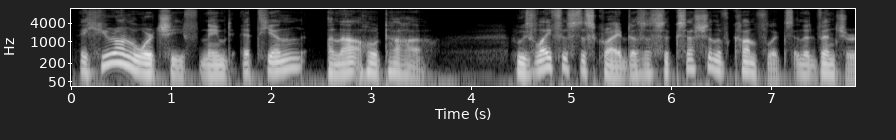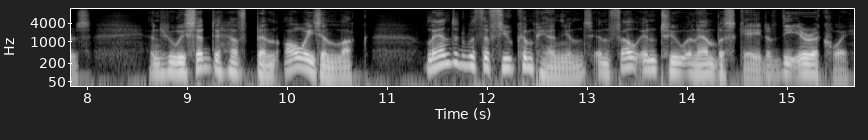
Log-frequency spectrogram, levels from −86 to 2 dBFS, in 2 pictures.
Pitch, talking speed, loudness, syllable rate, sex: 100 Hz, 155 wpm, -20 LUFS, 5.1 syllables/s, male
